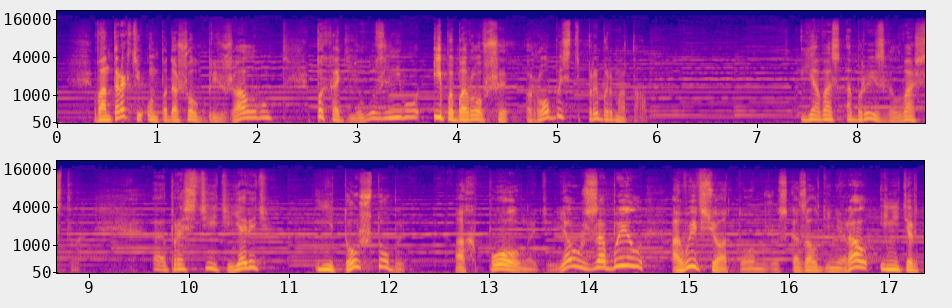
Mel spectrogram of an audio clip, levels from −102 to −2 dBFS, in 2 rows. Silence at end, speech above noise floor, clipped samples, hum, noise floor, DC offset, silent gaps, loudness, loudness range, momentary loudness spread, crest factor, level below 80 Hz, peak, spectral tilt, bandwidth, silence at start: 0 s; 21 dB; under 0.1%; none; -46 dBFS; under 0.1%; none; -25 LUFS; 7 LU; 20 LU; 22 dB; -60 dBFS; -4 dBFS; -4.5 dB/octave; 16 kHz; 0.05 s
